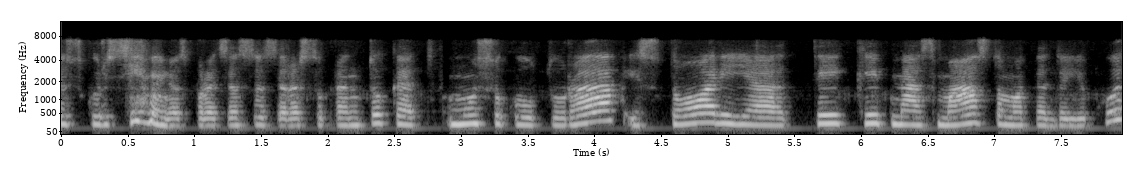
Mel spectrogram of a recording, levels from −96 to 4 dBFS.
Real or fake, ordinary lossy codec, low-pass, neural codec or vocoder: real; Opus, 64 kbps; 7.2 kHz; none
